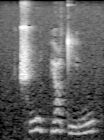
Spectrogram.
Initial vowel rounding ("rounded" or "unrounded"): rounded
